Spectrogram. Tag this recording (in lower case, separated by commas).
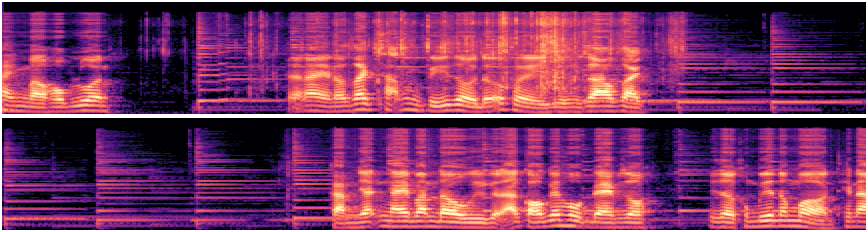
music, speech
